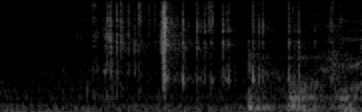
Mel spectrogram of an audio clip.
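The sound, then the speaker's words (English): Close, loud crunching of chips being bitten and chewed right at the microphone, a burst of sharp brittle cracks followed by several quicker chewing crunches. “Listen to this crunch.”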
